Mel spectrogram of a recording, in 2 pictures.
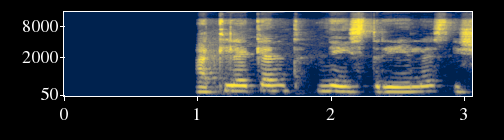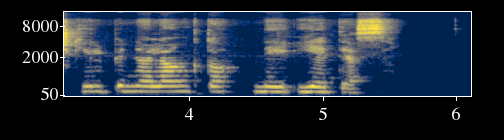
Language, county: Lithuanian, Panevėžys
